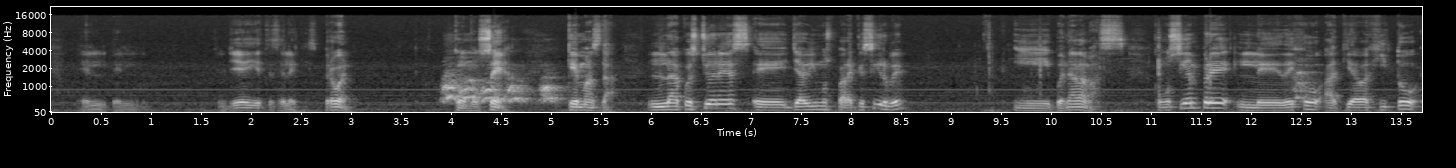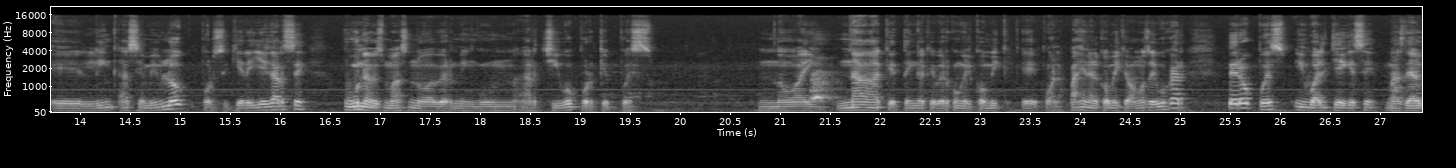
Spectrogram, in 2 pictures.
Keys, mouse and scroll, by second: 2.4 click, 6.0 click, 7.3 click, 7.7 click, 8.7 click, 9.5 ctrl+click, 10.1 ctrl+click, 10.6 ctrl+click, 11.2 ctrl+click, 12.3 click.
